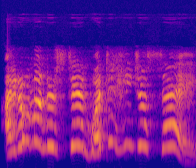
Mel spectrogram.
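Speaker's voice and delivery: high, incredulous, with a laugh breaking in; baffled disbelief. Real, not acted. Reviewer reacts to a nonsense sentence, baffled and laughing. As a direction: sound utterly lost by the sentence.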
